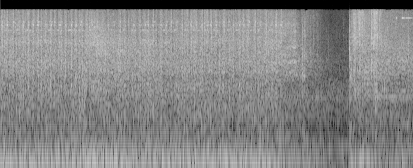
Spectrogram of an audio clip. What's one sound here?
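A monster roars and snarls up close.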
